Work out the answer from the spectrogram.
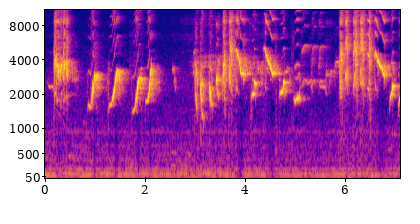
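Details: Greater green leafbird lure song to provoke rivals: a varied run of rising whistled slurs and sharp squeaky notes, some mimicking chatter, delivered in quick bursts with short pauses.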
